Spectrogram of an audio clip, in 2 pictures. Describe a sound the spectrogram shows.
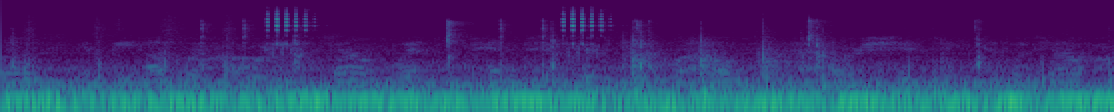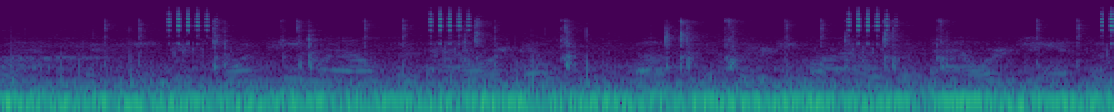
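An alarm beeps in short bursts.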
